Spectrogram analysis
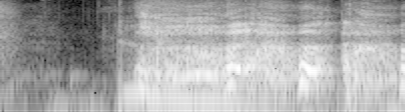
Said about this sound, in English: Now is it recording? Did you get that cough?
